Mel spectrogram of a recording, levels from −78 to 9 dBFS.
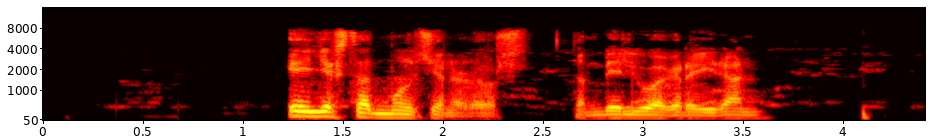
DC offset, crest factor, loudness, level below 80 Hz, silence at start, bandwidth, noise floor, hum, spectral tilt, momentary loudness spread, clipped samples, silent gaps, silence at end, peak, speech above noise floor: under 0.1%; 18 dB; -18 LUFS; -58 dBFS; 1.2 s; 8.4 kHz; -68 dBFS; none; -4 dB/octave; 12 LU; under 0.1%; none; 0.3 s; -2 dBFS; 50 dB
